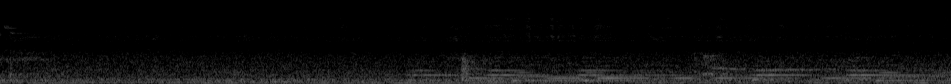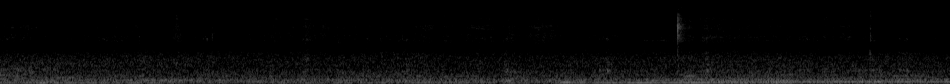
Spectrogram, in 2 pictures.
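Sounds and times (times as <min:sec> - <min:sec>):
faint room hum and hiss: 0:00.0 - 0:19.0.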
